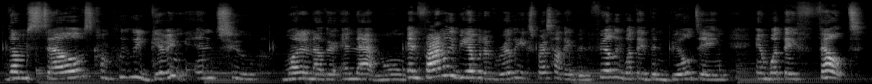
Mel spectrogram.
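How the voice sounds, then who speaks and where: A woman with a high, bright voice gushes through a casual episode recap, full of slang and asides to her viewers. She sounds a little away from the mic, with faint music playing underneath. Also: fairly quick, hardly any pauses, far from the mic. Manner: excited, chatty, slangy, addresses viewers as y'all.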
